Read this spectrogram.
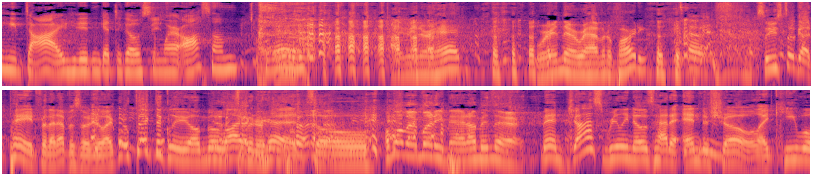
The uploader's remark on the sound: Was recorded at the nerdtastical C2E2 in Chicago. PILES of thanks to ReedPop for allowing us to record and share this with the masses!!!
